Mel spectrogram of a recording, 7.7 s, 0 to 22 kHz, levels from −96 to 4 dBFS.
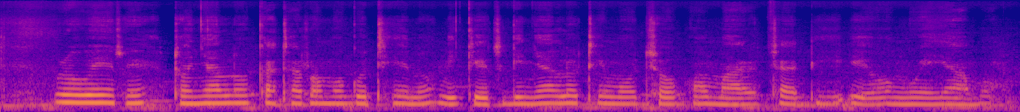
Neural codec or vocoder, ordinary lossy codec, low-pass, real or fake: vocoder, 44.1 kHz, 128 mel bands, Pupu-Vocoder; none; none; fake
